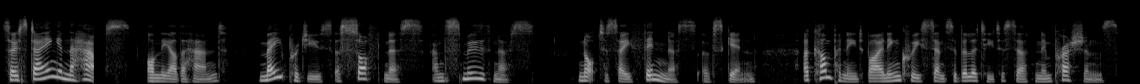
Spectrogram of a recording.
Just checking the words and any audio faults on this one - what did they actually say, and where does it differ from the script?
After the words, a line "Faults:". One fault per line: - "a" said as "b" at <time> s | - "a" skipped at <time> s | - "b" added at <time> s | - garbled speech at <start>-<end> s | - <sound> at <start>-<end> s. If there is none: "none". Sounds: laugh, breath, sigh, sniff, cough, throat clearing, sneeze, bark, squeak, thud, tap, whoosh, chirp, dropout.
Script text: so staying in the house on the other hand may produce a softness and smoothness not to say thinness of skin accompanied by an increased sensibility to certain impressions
so staying in the house on the other hand may produce a softness and smoothness not to say thinness of skin accompanied by an increased sensibility to certain impressions
Faults:
- dropout at 0.9-1.1 s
